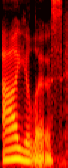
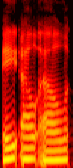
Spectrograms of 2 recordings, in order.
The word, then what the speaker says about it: allulose: It's one called allulose, and I'll spell it. It's ALLULOSE, so that y'all don't hear us talking about it the whole time, and you're like, what are they saying?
